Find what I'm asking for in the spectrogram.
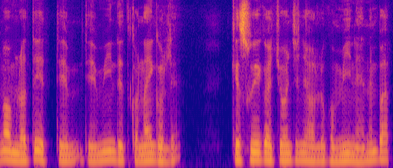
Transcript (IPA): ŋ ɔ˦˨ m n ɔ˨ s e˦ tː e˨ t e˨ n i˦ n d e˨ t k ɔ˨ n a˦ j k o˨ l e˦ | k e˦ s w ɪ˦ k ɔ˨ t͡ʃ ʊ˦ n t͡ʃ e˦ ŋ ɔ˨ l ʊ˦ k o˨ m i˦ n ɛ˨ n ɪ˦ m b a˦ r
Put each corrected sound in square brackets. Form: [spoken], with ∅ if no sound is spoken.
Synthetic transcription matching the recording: ŋ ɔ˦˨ m n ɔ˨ [t] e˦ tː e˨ t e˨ [m] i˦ n d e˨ t k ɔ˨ n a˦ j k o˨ l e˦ | k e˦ s w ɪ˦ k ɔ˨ t͡ʃ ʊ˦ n t͡ʃ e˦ [ɲ] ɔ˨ l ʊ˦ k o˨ m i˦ n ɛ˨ n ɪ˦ m b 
